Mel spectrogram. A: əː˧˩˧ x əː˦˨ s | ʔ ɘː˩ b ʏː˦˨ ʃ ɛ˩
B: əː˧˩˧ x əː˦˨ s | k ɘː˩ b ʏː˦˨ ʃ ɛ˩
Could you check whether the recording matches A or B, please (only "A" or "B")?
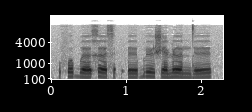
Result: A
